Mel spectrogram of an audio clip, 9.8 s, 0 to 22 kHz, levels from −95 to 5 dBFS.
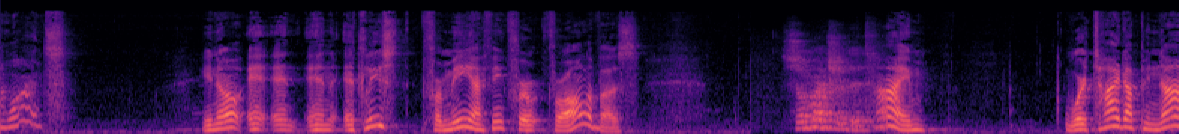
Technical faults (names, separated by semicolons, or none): switch to a distant microphone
